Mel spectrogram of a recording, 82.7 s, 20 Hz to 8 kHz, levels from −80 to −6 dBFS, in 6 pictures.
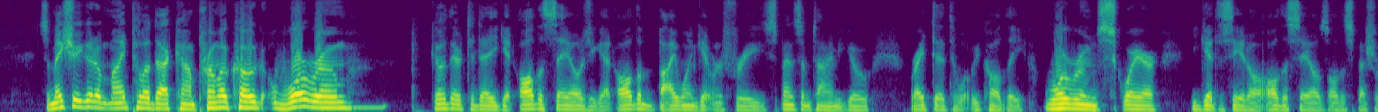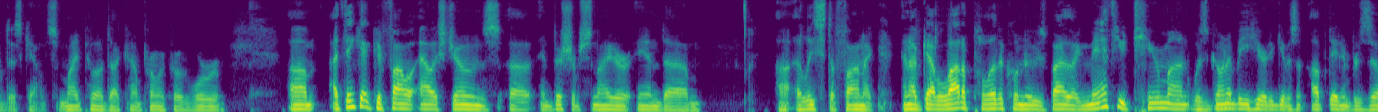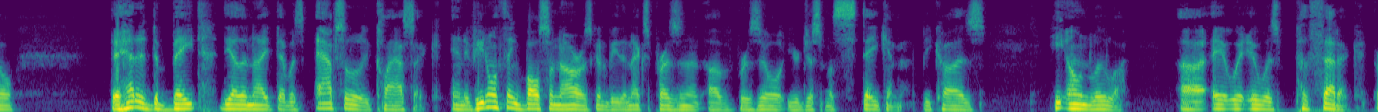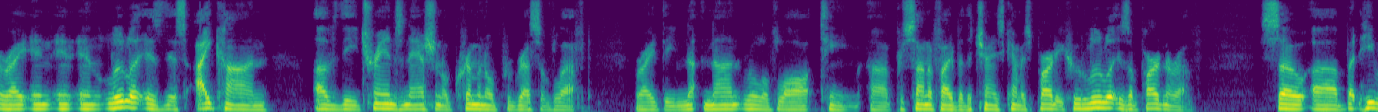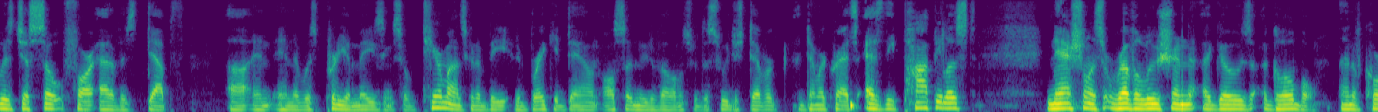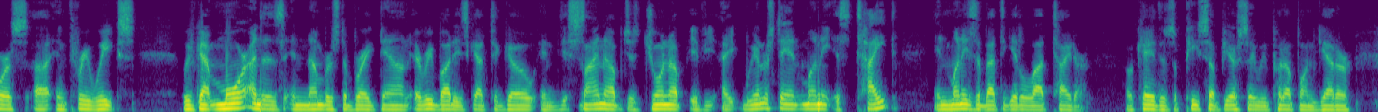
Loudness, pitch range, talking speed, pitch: -17 LUFS, 100-120 Hz, 195 wpm, 110 Hz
